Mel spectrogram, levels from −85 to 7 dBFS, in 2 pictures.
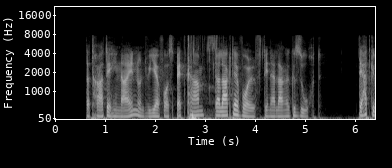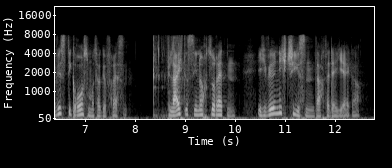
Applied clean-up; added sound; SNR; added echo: neural mask model DeepFilterNet 3.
